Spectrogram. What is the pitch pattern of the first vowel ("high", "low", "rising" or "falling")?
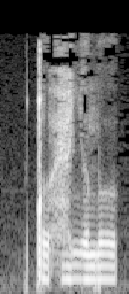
low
